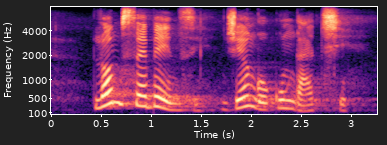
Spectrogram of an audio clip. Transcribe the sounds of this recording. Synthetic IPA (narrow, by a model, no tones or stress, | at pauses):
lom̩sɛɓend͡zʱind͡ʒʱɛŋɡʱok̬ʼuŋɡʱaːtʰi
